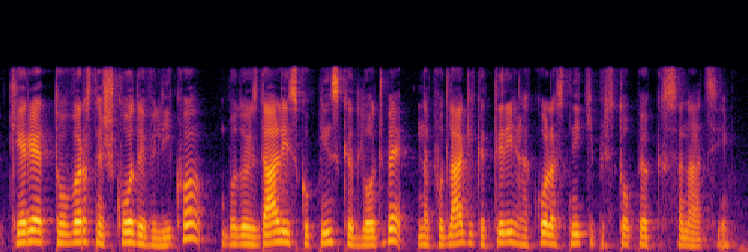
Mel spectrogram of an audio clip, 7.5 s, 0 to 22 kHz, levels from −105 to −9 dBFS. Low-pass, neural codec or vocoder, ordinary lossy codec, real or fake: 7.2 kHz; none; none; real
